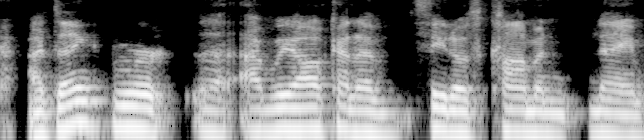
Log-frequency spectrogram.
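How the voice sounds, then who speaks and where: A man with a Tennessee accent, medium pitch and fairly even intonation, against a quiet background. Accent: Tennessee Southern. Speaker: podcast co-host.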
